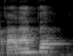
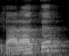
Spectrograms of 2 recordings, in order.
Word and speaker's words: carácter: debe excluir la palabra carácter porque música no es una palabra esdrújula así como sílaba así como número así como lingüística así como cardiólogo entonces carácter profesores en este caso sería un grave y ya no el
